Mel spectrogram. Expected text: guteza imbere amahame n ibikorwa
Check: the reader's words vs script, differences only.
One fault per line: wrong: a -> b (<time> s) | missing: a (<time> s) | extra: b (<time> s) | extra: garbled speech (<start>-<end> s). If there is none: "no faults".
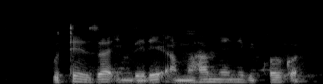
no faults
